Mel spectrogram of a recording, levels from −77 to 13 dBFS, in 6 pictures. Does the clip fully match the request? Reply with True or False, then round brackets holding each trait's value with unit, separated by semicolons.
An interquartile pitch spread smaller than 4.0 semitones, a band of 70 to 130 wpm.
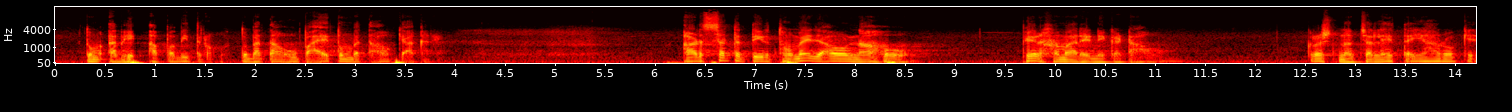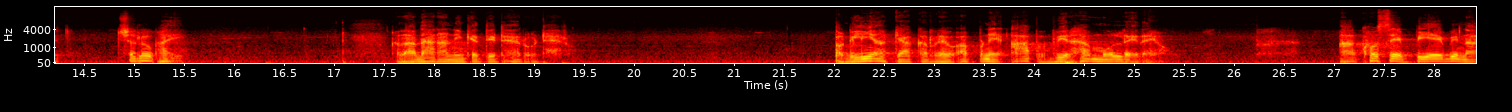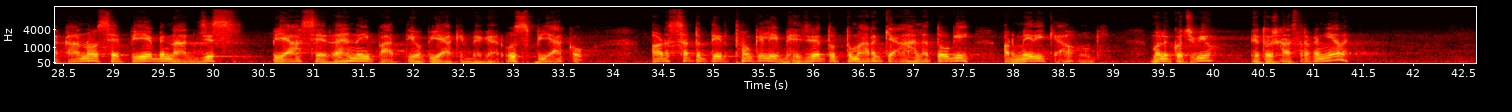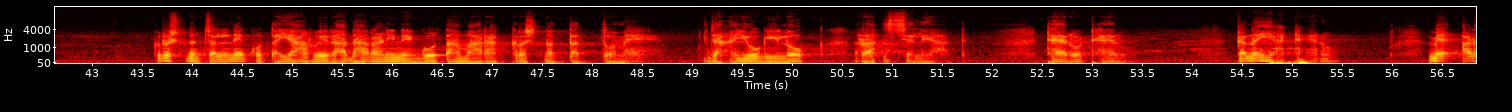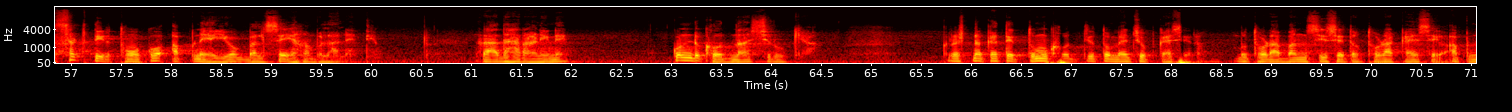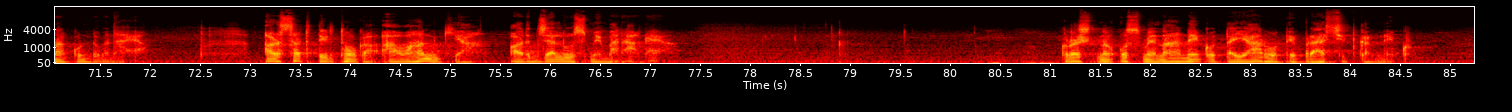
True (3.5 semitones; 120 wpm)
